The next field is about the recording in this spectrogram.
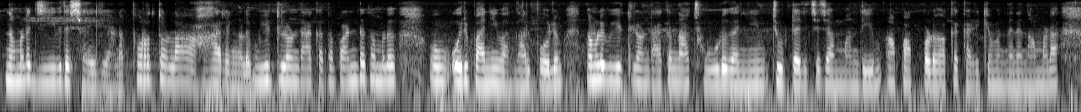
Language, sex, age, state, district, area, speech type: Malayalam, female, 45-60, Kerala, Alappuzha, rural, spontaneous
